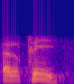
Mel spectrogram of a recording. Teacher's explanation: القي عشان مكسورة تاخد أدنى درجات تفخيم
